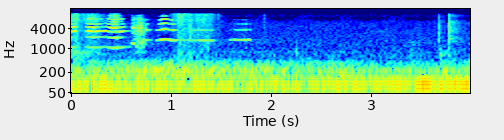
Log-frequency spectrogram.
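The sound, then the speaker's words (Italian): An oiled mine cart is pushed along rails in a mine, rolling with a steady low rumble, its wheels giving off several high, wavering metallic squeals at the start before settling into a continuous grinding roll. “e arriviamo qui in cui dobbiamo muovere questa il carrello, questo carrello della miniera. Ci mettiamo un po' d'olio, lo spostiamo”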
